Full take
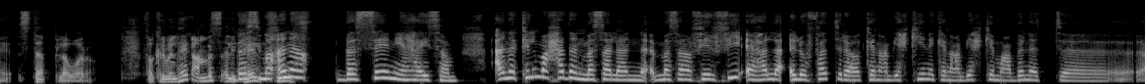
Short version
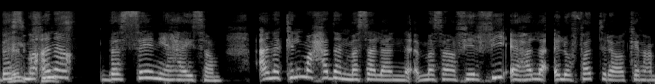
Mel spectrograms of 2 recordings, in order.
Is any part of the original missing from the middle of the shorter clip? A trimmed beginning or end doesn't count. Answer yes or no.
no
